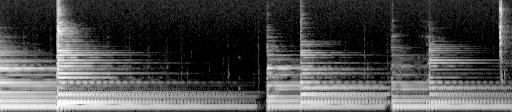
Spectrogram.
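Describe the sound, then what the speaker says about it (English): Two guitar notes a minor seventh apart ring together, plucked and let sustain, repeated several times with short pauses between strums. "Minor seventh sounds like this."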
